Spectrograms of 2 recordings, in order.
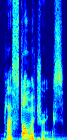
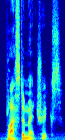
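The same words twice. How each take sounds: First: The middle syllable sounds like 'Tom'. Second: The middle syllable does not sound like 'Tom'. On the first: The speaker calls it right. "we have to say no, it's plastometrics" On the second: The speaker calls it wrong. "We have employees who might still say plastometrics"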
